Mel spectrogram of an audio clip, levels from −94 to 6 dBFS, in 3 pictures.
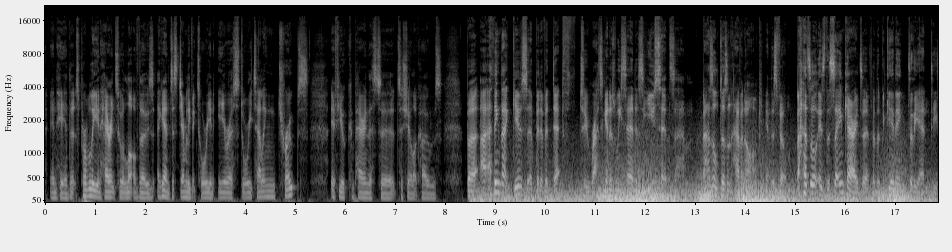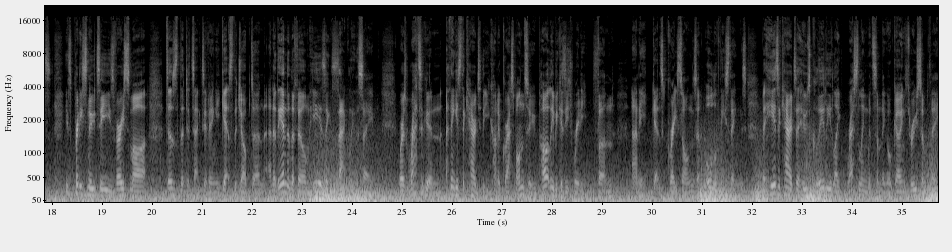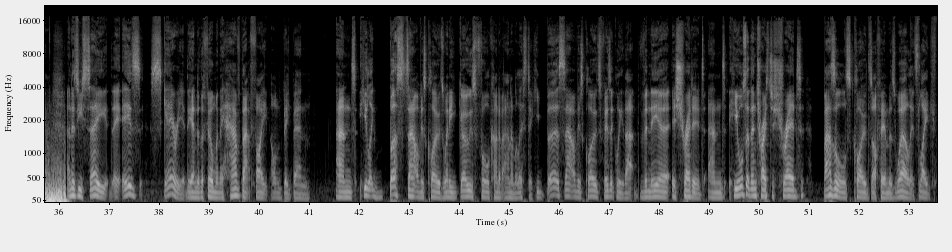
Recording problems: wind noise on the microphone; heavy; from 8.5 to 36 s; 7 dB below the speech
uneven, jittery; strongly; from 2.5 to 30 s

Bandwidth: 17.5 kHz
